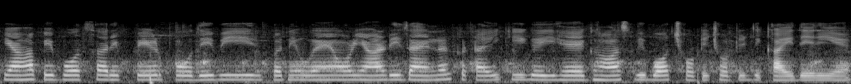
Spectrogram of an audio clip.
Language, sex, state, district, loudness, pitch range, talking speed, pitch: Hindi, female, Rajasthan, Bikaner, -17 LUFS, 205-215 Hz, 185 wpm, 210 Hz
